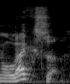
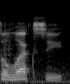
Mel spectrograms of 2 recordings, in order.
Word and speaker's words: Alexei: I would say Alexi I would say Alexi whether it was spelled like it is here or ex i e I'd say Alexi but Alexa that may be more accurate to the pronunciation it's Alexi bro when the [ __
